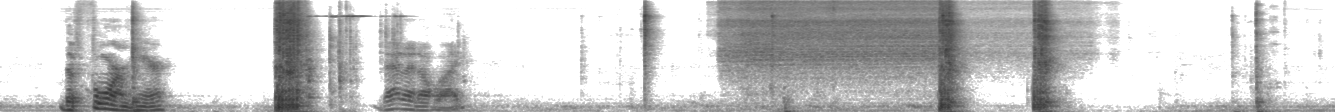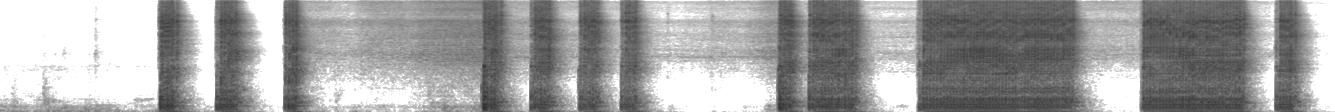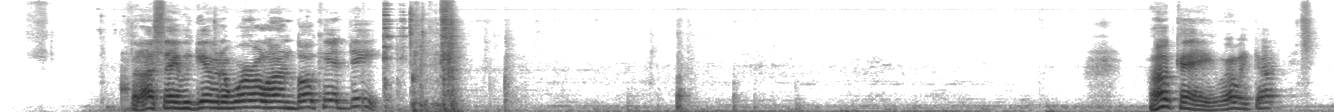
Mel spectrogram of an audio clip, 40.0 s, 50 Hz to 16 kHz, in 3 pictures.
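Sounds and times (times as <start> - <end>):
pneumatic rivet gun hammering: 2.8 - 3.3, 7.2 - 10.9, 14.9 - 26.5.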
